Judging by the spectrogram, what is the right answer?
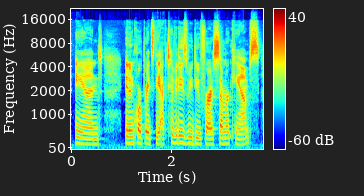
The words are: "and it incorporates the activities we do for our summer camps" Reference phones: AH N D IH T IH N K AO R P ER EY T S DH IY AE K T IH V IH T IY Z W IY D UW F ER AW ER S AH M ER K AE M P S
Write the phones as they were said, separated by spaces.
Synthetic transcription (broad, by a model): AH N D IH T IH N K AO R P ER EY T S DH IY AE K T IH V IH T IY Z W IY D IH F ER AW ER S AH M ER K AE M P S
